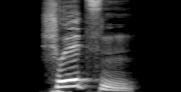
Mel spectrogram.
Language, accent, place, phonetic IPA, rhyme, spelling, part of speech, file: German, Germany, Berlin, [ˈʃʊlt͡sn̩], -ʊlt͡sn̩, Schulzen, noun, De-Schulzen.ogg
- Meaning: plural of Schulze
